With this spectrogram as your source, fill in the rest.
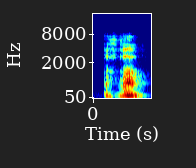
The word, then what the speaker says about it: רע: Ça se prononce ra en hébreu.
